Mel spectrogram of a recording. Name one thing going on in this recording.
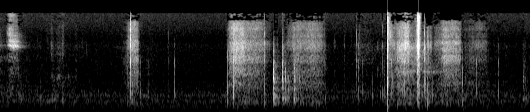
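A small plastic toy taps and scrapes on a hard stone surface.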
